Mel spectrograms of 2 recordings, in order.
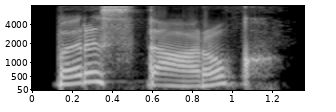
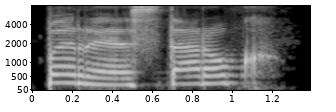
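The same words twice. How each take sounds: First: ПереСТАрок, stressed on СТА; stress on third syllable. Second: ПеРЕстарок, stressed on РЕ; stress on second syllable. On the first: Teacher showing variant stresses to student, stress on СТА in перестарок. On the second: Teacher showing variant stresses to student, stress on РЕ in перестарок. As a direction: punch РЕ in перестарок. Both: Shown as a demonstration. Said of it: "Такий наголос ще називають варіантним".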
